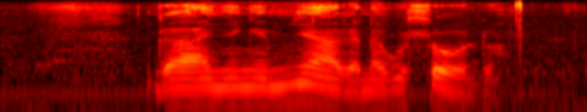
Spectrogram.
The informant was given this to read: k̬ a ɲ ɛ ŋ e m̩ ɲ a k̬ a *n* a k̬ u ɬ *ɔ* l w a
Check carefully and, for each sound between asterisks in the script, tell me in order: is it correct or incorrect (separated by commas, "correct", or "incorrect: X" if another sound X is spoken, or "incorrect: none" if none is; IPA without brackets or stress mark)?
correct, incorrect: ɔː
